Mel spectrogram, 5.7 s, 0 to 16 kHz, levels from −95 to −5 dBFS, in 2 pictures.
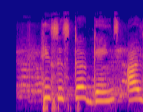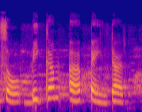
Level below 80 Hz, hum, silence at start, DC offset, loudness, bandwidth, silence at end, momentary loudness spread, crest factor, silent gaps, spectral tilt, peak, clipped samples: -62 dBFS; none; 0.35 s; under 0.1%; -29 LUFS; 11.5 kHz; 0 s; 9 LU; 18 dB; none; -3 dB/octave; -12 dBFS; under 0.1%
